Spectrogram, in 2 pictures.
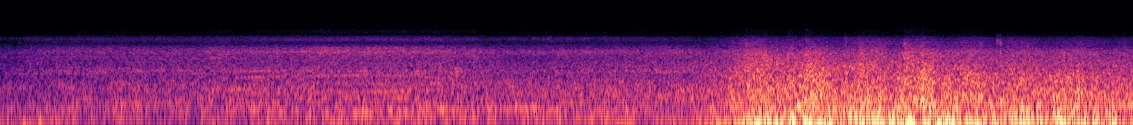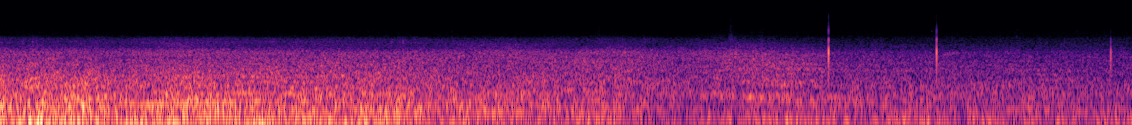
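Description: City street traffic noise picked up by a tiny spy camera's built-in microphone. It swells louder from about seven seconds in and stays up for several seconds before easing off, with two sharp clicks near the end.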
